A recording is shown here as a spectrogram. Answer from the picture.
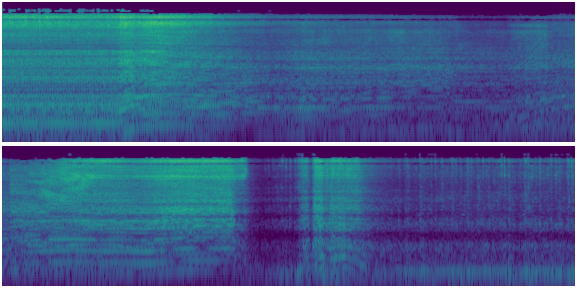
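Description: Muscle car engine revving loudly on the drag strip, then launching and accelerating away, its pitch climbing through several gear changes and fading with distance. After a brief break, other drag cars' engines idle steadily near the end.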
